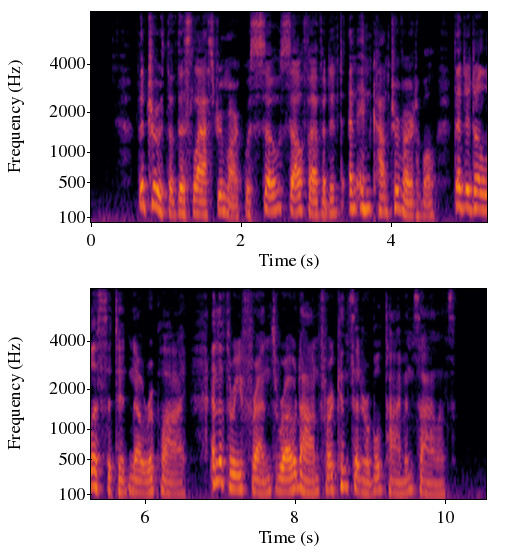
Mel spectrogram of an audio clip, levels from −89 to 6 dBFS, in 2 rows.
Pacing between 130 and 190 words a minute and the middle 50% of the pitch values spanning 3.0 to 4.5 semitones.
No: average, 165 wpm; average, 5.2 semitones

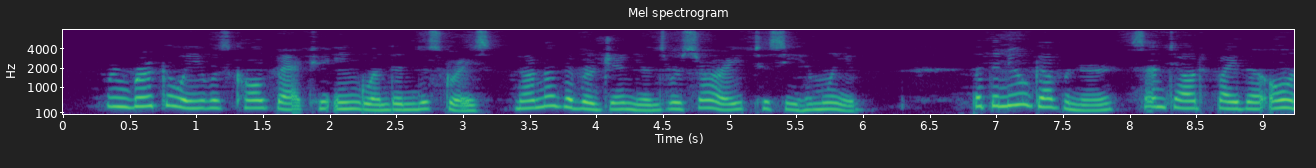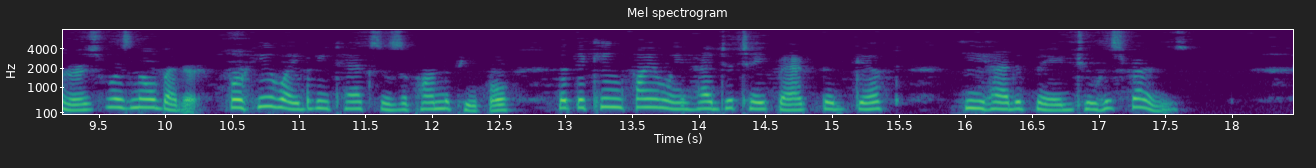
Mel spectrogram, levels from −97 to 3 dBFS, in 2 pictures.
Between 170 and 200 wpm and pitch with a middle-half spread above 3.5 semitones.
Yes: average, 180 wpm; average, 4.3 semitones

